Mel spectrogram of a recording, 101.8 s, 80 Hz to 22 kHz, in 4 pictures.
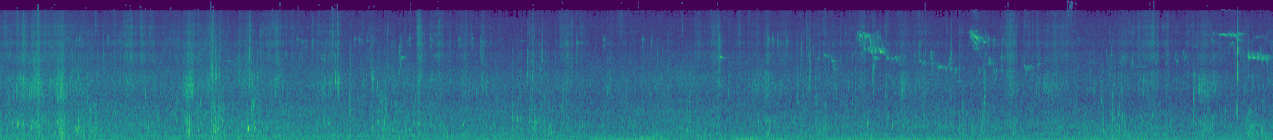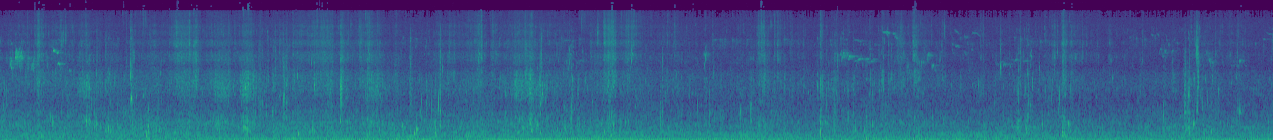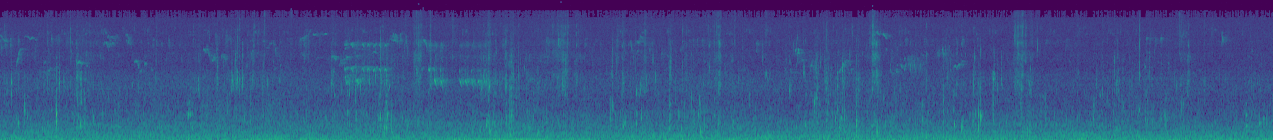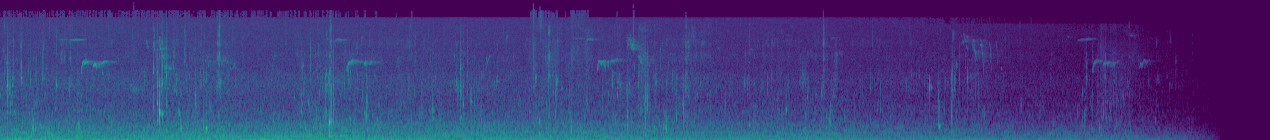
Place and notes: Porte-Joie, France - Eurasian wren
An eurasian wren is singing and a boat is passing by on the Seine river.
22 September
